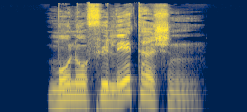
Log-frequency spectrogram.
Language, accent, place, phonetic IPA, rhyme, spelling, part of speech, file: German, Germany, Berlin, [monofyˈleːtɪʃn̩], -eːtɪʃn̩, monophyletischen, adjective, De-monophyletischen.ogg
- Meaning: inflection of monophyletisch: 1. strong genitive masculine/neuter singular 2. weak/mixed genitive/dative all-gender singular 3. strong/weak/mixed accusative masculine singular 4. strong dative plural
